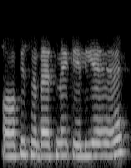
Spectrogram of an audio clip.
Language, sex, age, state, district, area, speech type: Hindi, female, 60+, Uttar Pradesh, Ayodhya, rural, conversation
